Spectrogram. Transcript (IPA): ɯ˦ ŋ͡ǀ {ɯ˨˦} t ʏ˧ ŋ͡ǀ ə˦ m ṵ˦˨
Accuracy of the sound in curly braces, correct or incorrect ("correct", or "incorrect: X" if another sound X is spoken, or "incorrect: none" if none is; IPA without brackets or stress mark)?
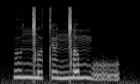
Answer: incorrect: ɯ˧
